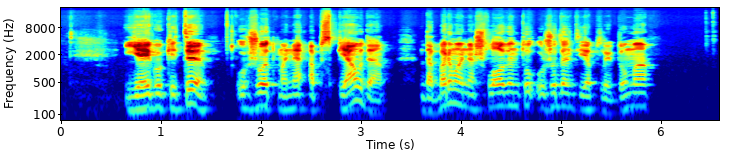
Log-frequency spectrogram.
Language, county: Lithuanian, Alytus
